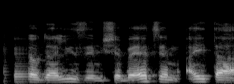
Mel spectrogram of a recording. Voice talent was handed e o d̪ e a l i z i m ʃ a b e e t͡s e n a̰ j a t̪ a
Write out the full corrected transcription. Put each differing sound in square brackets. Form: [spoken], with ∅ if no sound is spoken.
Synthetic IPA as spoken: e o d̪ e a l i z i m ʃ [e] b e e t͡s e [m] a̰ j [i] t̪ a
